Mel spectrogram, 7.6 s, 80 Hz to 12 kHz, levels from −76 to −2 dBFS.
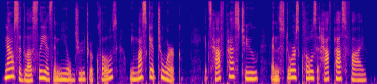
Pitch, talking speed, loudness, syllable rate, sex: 225 Hz, 215 wpm, -19 LUFS, 4.9 syllables/s, female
